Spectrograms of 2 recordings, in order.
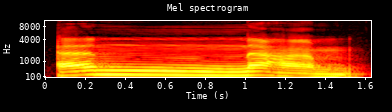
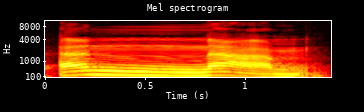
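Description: No difference in how they are said.

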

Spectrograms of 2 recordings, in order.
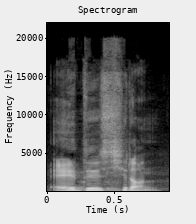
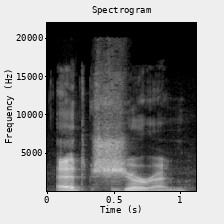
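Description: First: The name is said with Korean sounds and syllables. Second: The name is said with English sounds and rhythm. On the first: "우리말로 어떻게 이야기하나요? 에드시런이라고 이야기하죠" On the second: "영어로는 이렇게 발음을 합니다"

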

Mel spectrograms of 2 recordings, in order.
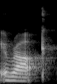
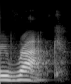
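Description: First: It is said with a British pronunciation. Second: It is said with an American pronunciation. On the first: "We just say Iraq here in British English" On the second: "same Iraq or Iraq for American English"

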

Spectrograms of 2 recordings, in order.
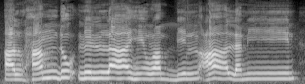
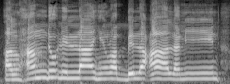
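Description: First: It is recited very slowly. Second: It is recited at a measured pace.

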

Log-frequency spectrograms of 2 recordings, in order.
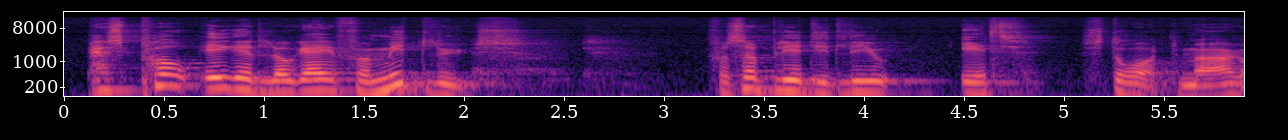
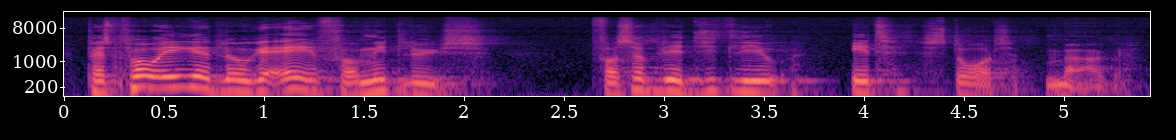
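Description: The two takes are said the same way.

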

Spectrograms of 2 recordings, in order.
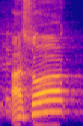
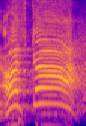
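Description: First: The name is called in a sharp, stern tone. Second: The name is yelled harshly and angrily.

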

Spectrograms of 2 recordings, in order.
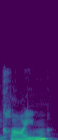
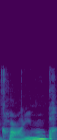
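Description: First: No B sound is heard at the end. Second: A B sound is pronounced at the end. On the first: The speaker calls it right. "So we say climb, but it's got that B on the end that we don't really hear" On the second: The speaker calls it wrong. "We can't hear this B. We don't say climb"

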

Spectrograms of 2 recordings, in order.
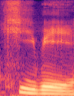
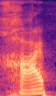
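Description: First: The name is pronounced with a Portuguese reading. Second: The name is pronounced with an English reading. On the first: "ถ้าเป็นภาษาโปรตุเกสอ่านว่า" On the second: "ถ้าเป็นภาษาอังกฤษมันอ่านว่า"

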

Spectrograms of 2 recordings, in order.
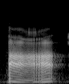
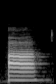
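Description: First: The pitch dips low, then rises. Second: The pitch stays high and level.

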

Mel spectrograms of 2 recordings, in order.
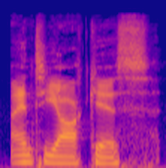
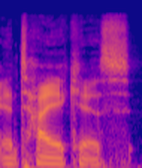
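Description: First: The name is pronounced the Hebrew way. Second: The name is pronounced the Greek way. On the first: "as you say in Hebrew" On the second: "if you go with the Greek pronunciation"

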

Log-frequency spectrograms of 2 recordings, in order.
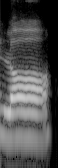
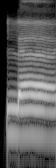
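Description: First: The L sound is heavy and full. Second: The L sound is light and thin. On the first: The speaker calls it wrong. "We don't say law" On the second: The speaker calls it right. "that is very light word"

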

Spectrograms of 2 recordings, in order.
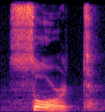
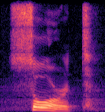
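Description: Both takes have the same delivery.

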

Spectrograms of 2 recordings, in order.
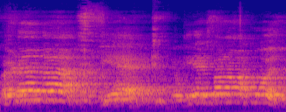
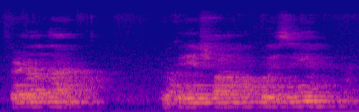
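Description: First: It is said in a harsh, abrupt tone. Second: It is said in a soft, gentle tone.

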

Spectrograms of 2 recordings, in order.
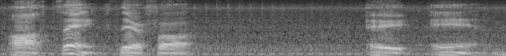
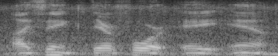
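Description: First: It is said in a Southern accent. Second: It is said in a neutral accent.

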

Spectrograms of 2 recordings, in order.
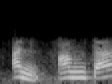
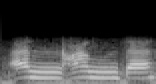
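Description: First: The nun is cut off with a jerk. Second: The nun sound flows on smoothly. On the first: The speaker calls it wrong. "nggak boleh dihentak-hentakkan idharnya" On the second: The speaker calls it right. "harus jalan suara nunnya"

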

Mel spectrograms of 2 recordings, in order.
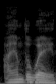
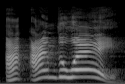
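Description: First: The voice sounds reverent and solemn. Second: The voice sounds frustrated and disdainful. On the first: The line is treated as sacred words of power. "It's like so sacred" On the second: The speaker is exasperated with his listeners. "I think Jesus was like saying it like with such disdain"

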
